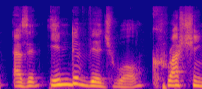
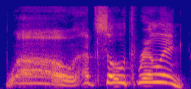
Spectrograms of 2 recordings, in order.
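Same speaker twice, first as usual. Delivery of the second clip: higher, shouted mock thrill; mock excitement; 9 semitones higher, slower than usual. Speaker acts out an excited listener hearing the word change, shouting. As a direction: play a thrilled voice, pitched up and bright. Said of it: "Is it excitement?".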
